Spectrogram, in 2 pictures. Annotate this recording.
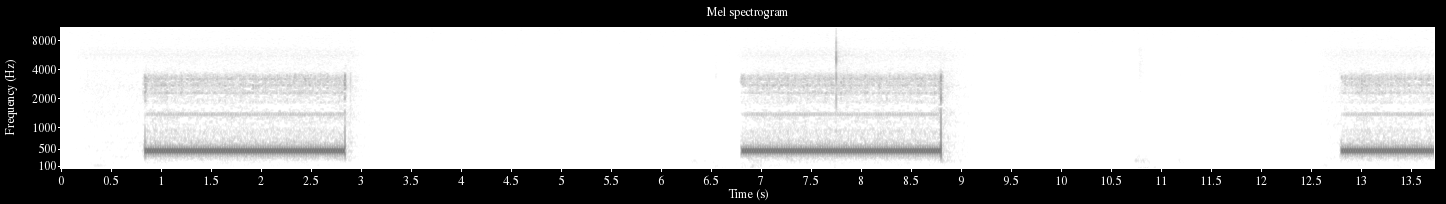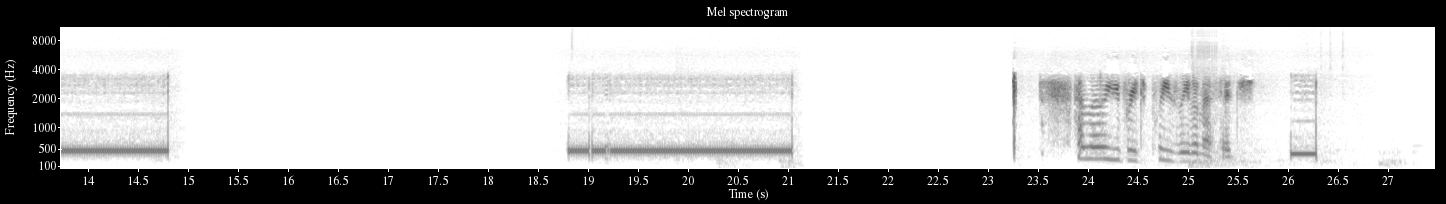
Telephone, speaker, rings, voice mail beeps, cell, 10
Earpiece perspective, ringing, voice-mail (2010). Sony M10.
rings, telephone, voice-mail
